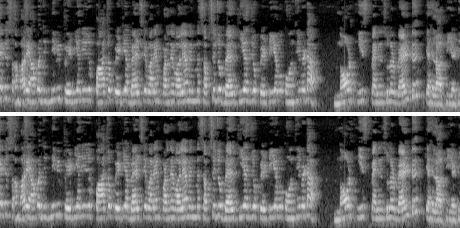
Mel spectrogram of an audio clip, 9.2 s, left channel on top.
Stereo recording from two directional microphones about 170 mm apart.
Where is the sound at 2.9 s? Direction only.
35° right (ahead or behind).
